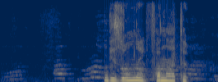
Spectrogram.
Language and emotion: Russian, neutral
